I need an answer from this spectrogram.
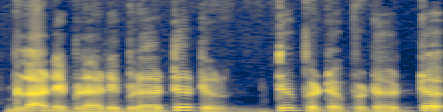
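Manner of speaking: gabbled mock Indian accent, bouncing up and down; bad Indian accent. Imitating the interviewed woman, badly faked Indian accent. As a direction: fake an Indian accent with nonsense filler. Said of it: "I can't do the accent, but she was like".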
